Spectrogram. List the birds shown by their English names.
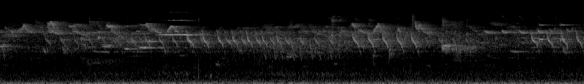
Warbling White-eye, Iiwi, Apapane, Omao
